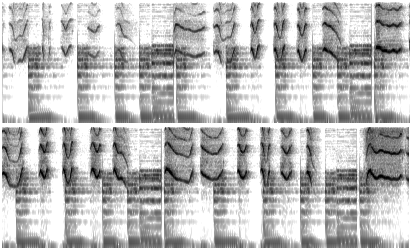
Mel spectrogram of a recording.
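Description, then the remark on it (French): Bright, high whistled notes slide and chirp in quick phrases over a pounding dance beat with a steady, thumping bass pulse, the whistling following the tune loudly throughout. “mais ce qui est important, ce n'est pas l'instru, c'est les sifflets.”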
